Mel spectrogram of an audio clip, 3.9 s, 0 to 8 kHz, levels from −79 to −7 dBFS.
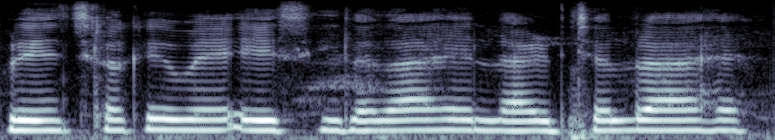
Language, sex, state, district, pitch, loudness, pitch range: Hindi, female, Bihar, Kaimur, 215 Hz, -15 LUFS, 215-220 Hz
